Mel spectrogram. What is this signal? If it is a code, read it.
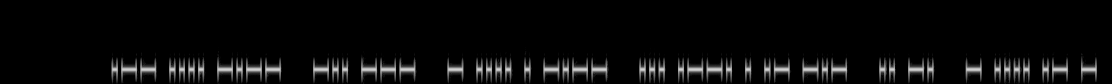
Morse code, heard as a keyed tone, about 25 wpm, 700 Hz. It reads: WHY DO THEY SPEAK IN THAT
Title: Sentences from Top 1600 Words 25wpm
